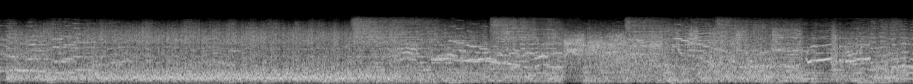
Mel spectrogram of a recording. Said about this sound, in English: Where was this train originally heading? It is now the Orient Express.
